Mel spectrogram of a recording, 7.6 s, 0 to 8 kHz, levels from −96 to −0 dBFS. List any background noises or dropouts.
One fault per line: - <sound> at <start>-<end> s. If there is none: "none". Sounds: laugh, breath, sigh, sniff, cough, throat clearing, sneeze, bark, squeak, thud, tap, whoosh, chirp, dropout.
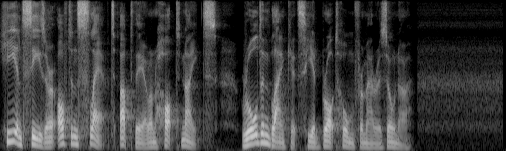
none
